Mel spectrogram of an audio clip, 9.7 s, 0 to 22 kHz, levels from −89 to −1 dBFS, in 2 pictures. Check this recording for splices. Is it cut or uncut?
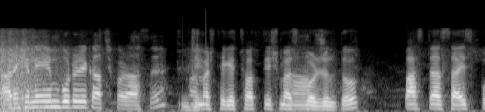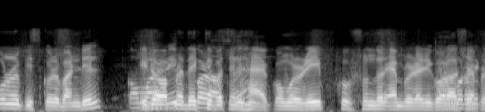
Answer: cut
